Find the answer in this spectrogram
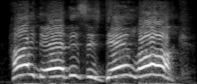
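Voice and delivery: overhyped, far too pumped-up, very high and loud. Showing how callers sound to a prospect: an overly hyped, excited greeting. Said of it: "they sound too enthusiastic, too hyped up, too excited".

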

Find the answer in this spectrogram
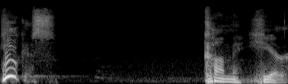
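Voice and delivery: low-pitched, firm, fatherly voice. Retelling how a preacher called someone up in church: imitating a firm fatherly call. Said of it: "They all felt a strong arm of a father".

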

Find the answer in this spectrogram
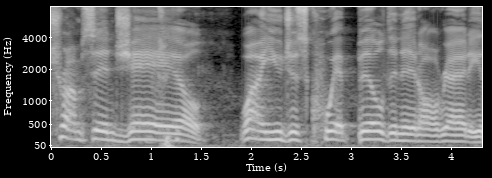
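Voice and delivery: put-on high, slow, rambling shouted rant, "jail" stretched out. Retelling a guy who came up at the mexican border, imitating a man yelling. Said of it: "He's just yelling a bunch of shit".

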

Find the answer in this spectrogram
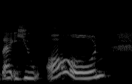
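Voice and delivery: cute, sweet, endearing tone. Telling a story, quoting a woman's question that wasn't shrill: imitating someone asking cutely. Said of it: "She just goes in a really cute way".

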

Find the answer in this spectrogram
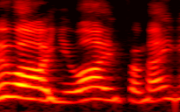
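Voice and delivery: Australian accent, said loudly.

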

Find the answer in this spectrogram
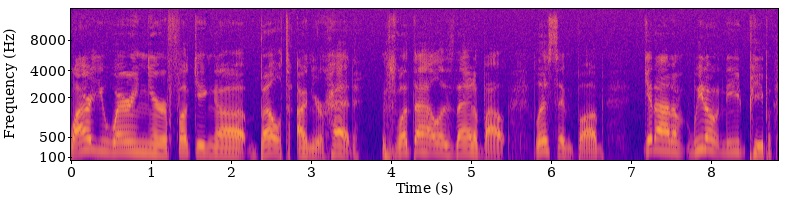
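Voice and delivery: hostile, belligerent small-town cop voice. Retelling what the cop said about shaving people: imitating the cop. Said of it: "He says".

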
